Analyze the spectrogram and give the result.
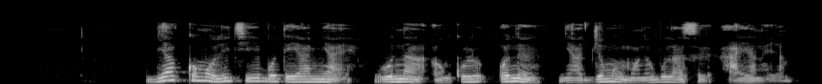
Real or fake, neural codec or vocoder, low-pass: real; none; 7.2 kHz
